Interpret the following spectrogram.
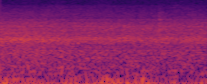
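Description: Steady low background rumble with a faint hiss, wavering in level; no speech.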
